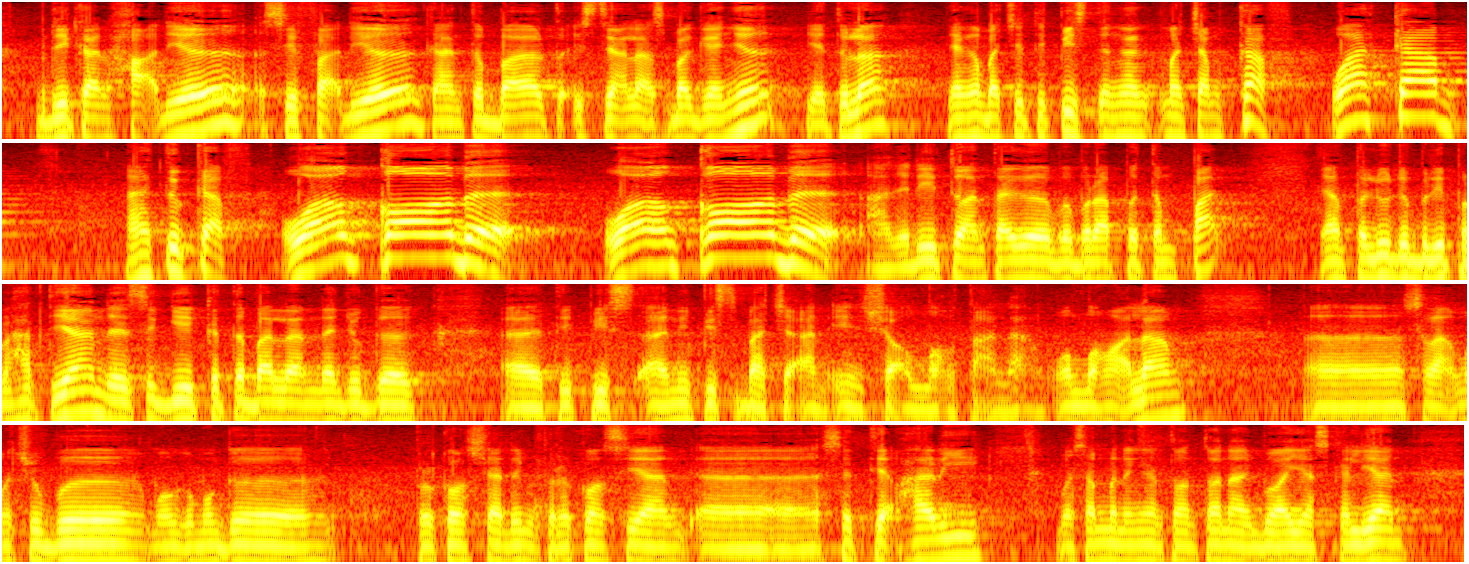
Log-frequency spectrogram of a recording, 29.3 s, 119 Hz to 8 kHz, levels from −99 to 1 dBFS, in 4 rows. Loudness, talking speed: -15 LUFS, 135 wpm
